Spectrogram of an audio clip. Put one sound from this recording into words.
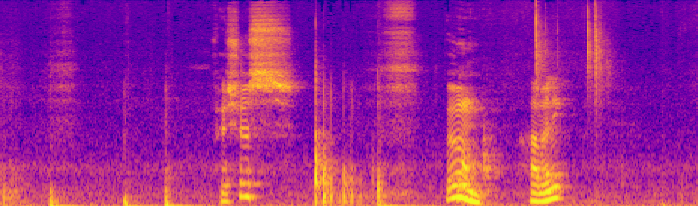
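Dice clatter onto a table.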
